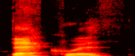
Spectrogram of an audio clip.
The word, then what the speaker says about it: Beckwith: to pronounce it so my last name is Beckwith and we've abbreviated to so um some people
